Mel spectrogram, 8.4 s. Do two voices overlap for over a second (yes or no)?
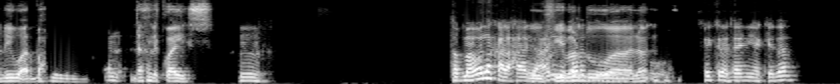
yes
